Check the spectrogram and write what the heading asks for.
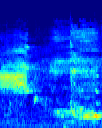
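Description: People laughing hard: a breathy burst of laughter at the start, then a wavering laugh toward the end.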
